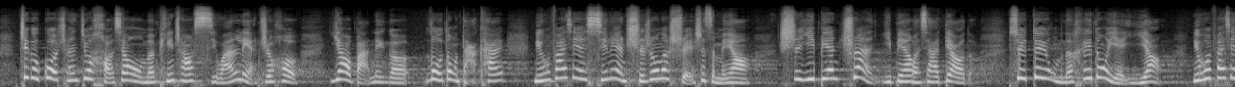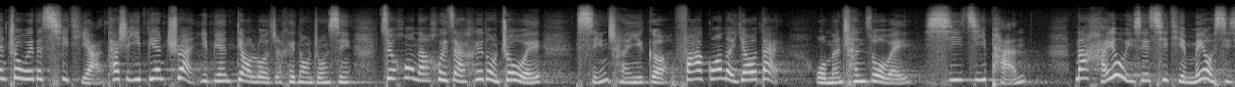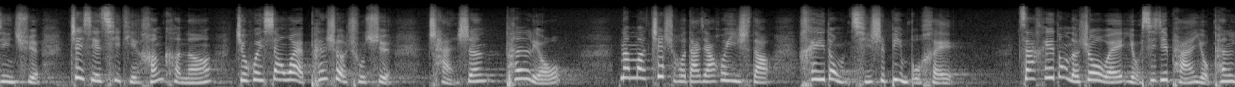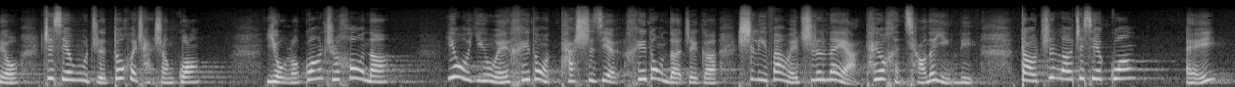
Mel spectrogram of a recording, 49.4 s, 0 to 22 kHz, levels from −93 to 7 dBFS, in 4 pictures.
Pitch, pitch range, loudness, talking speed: 290 Hz, 235-370 Hz, -18 LUFS, 270 characters per minute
